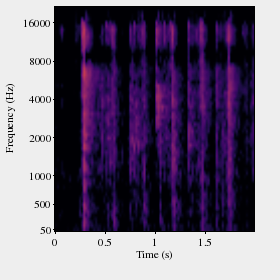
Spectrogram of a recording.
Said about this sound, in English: let's do a few more shuffles, and they always kind of fly out on me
